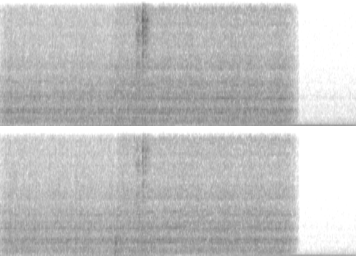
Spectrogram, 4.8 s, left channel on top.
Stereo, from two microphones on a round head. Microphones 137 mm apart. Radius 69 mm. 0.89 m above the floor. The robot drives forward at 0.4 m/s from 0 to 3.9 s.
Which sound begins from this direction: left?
Scissors, at 1.8 s.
